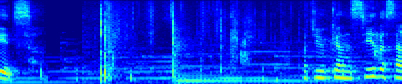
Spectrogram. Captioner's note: foot thuds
